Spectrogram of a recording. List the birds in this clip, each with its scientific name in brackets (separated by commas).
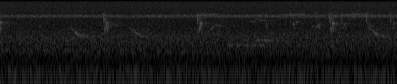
Tropical Boubou (Laniarius major)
